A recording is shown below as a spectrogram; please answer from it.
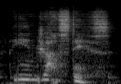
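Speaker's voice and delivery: whispered in mock horror; hushed, incredulous whisper; mock outrage whisper. Comic repeating someone's complaint about pubs, incredulous whisper.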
